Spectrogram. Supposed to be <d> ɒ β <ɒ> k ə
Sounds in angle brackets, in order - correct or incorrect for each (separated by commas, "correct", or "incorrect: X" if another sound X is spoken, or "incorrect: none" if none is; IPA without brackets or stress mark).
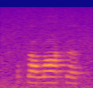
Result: incorrect: θ, incorrect: ɑ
